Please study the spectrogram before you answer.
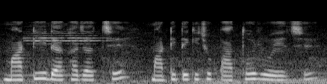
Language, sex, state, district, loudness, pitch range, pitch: Bengali, female, West Bengal, Alipurduar, -17 LUFS, 210-250 Hz, 225 Hz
